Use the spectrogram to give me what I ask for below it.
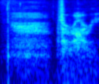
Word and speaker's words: Ferrari: When there's two Rs together, it makes a sound. Fatti, viatt, Ferrari, Ferrari, Ferrari, Ferrari.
